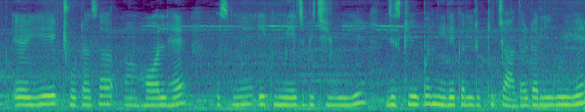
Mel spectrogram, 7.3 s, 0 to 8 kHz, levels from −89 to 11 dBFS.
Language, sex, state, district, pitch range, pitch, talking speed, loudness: Hindi, female, Uttar Pradesh, Budaun, 195-215 Hz, 200 Hz, 180 wpm, -14 LUFS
